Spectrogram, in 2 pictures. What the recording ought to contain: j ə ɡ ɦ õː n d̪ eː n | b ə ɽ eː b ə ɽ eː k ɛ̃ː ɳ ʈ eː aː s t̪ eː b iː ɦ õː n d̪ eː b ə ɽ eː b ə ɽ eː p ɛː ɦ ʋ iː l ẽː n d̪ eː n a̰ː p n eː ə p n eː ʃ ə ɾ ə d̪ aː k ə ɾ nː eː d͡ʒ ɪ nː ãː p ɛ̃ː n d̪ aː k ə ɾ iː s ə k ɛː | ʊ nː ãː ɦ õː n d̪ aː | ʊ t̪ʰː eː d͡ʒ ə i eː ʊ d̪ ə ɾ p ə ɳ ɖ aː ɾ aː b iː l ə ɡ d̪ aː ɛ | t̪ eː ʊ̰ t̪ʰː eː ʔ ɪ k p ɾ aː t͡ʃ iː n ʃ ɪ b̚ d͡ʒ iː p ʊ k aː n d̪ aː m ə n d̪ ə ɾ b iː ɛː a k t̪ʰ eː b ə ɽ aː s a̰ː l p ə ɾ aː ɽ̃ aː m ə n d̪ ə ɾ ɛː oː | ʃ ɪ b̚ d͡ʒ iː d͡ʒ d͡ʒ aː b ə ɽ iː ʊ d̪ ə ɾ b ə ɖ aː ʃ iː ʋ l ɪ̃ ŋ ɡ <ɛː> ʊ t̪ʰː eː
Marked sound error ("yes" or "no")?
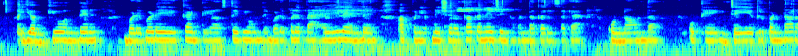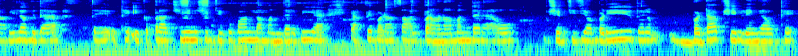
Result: no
